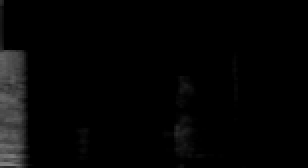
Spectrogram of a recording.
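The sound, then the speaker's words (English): A person imitates a single sharp, startled gasp, the gasp Ed gives as he opens his eyes in a scene of Our Flag Means Death: a quick, breathy intake of air right at the start, followed by near silence with one faint tick. “On the revenge, Ed opens his eyes and gasps.”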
